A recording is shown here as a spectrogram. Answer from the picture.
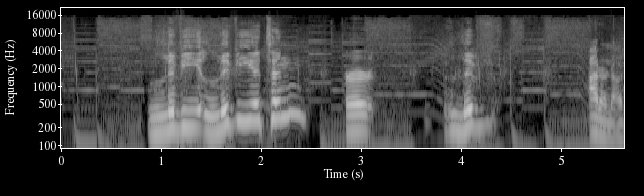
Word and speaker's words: Livyatan: It's pronounced Livyatan.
